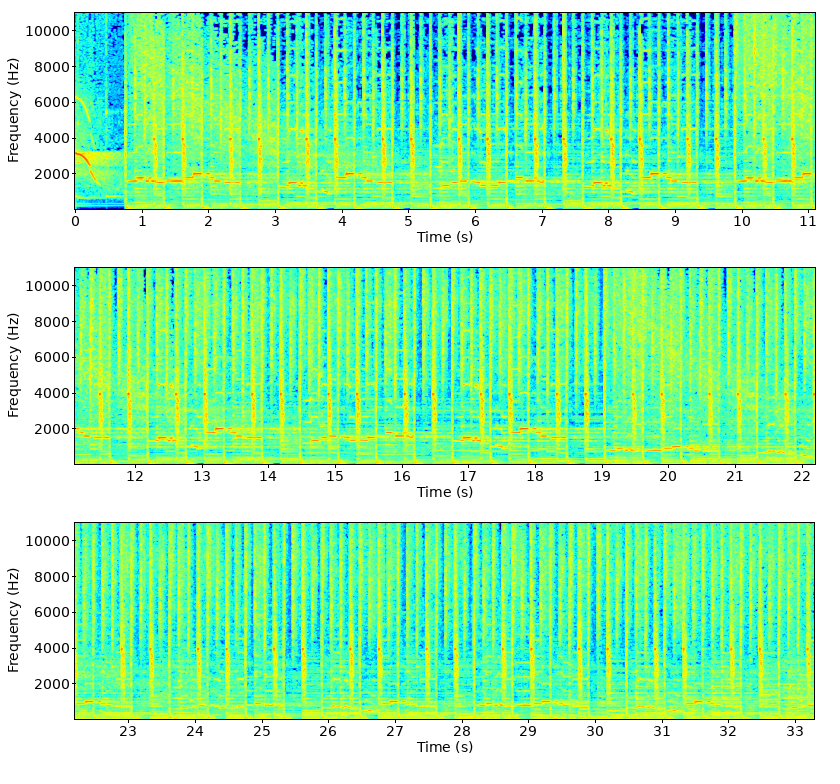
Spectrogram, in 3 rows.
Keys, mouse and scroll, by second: 4.7 scroll, 8.3 scroll, 9.0 scroll down 4, 15.1 KP_0, 16.0 scroll down 4, 17.4 click, 17.7 click, 18.1 scroll down 1, 18.1-18.7 scroll up 11, 23.0 KP_0, 23.9 scroll down 4, 25.5 click, 30.6 click.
